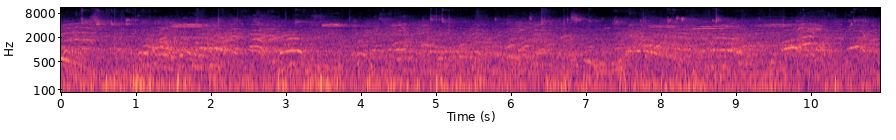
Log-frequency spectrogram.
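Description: A volleyball rally on an indoor sport court in a large hall. The ball is struck by the players' arms and hands in scattered knocks, shoes squeak briefly on the court, and many voices call out and chatter in the background.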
